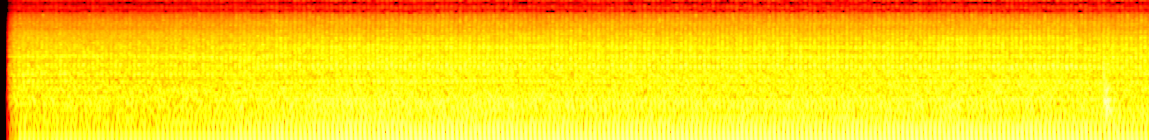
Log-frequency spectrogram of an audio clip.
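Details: Panther Touring diesel as it arrived, before repair: loud, rough idle with a steady hard clatter of about two beats a second, heavy and chuffing. Worn engine with diesel blow-by.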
